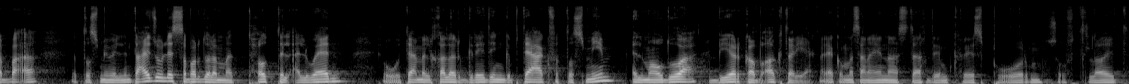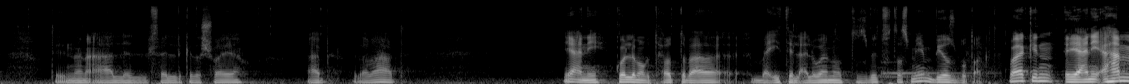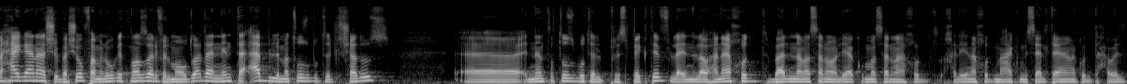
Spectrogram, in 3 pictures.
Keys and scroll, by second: 4.4 space, 19.8 space, 23.1 alt+space, 23.7 alt+space.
